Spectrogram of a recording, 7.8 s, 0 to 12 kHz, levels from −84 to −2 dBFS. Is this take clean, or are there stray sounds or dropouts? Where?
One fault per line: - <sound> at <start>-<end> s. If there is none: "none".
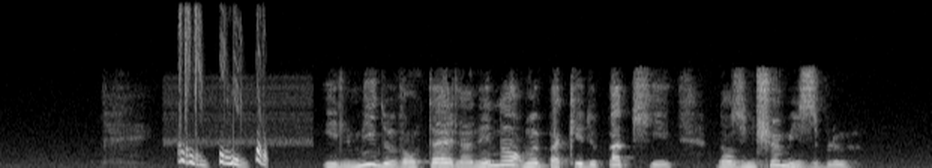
- chirp at 1.5-2.2 s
